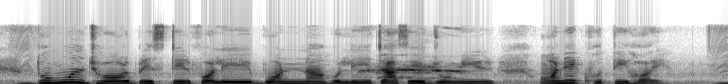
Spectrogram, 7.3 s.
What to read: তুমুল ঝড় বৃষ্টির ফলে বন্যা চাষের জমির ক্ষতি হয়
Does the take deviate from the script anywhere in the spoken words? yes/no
yes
